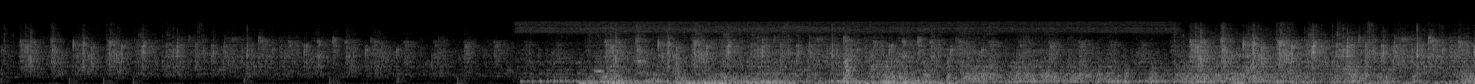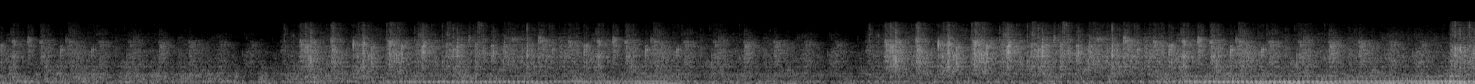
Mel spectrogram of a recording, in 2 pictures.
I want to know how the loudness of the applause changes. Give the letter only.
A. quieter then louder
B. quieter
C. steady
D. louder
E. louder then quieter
D.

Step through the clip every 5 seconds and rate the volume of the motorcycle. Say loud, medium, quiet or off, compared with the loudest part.
off, medium, medium, medium, medium, loud.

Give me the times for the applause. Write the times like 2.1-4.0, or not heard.
0.0-29.4.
